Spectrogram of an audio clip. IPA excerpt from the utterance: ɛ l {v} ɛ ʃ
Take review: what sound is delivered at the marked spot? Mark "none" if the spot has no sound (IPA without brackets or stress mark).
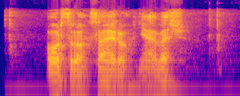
v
